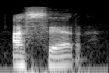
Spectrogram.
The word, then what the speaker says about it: hacer: H is always silent. Example, hermano, hacer, deshacer.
